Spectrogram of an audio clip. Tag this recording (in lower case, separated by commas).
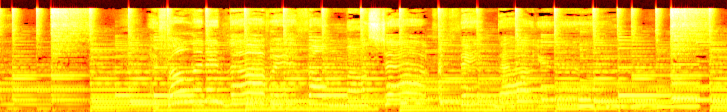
music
